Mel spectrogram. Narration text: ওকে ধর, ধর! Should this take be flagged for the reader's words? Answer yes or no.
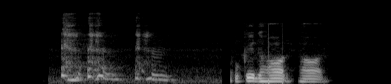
no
